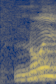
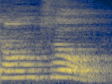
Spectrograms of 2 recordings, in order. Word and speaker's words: নই: দেখো নই বহুব্রী হবে, নই, এটাকে উচ্চারণ করে কি জানো? কেউ বলে নংস, কেউ বলে নই, নইও না, নই, ন ইও হসন্ত, নই, ইও হসন্ত, নই।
